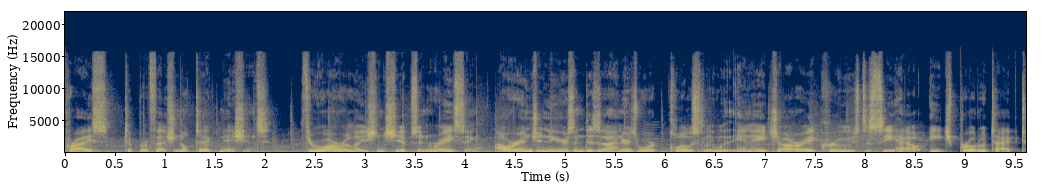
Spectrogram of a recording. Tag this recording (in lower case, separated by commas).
speech, music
